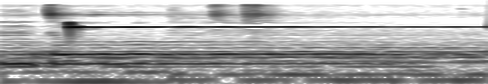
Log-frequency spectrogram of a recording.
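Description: A high, pure chime is struck about a third of a second in and rings on as one steady tone, over a soft low musical drone.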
